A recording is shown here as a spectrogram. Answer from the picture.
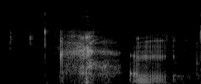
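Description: A man's mouth and breath noises close to a headset microphone: a few small lip clicks, then two short breaths.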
